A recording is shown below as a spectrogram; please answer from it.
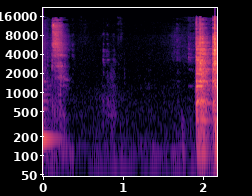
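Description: A hard plastic card case clicking open near the end, a short sharp snap after a quiet stretch.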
